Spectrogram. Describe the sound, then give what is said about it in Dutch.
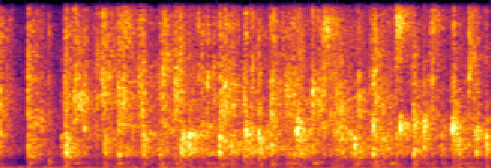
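Steady audience applause welcoming a guest, a dense wash of many hands clapping at once, loud and sustained for a few seconds with no voices over it. “Mag ik een applaus”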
